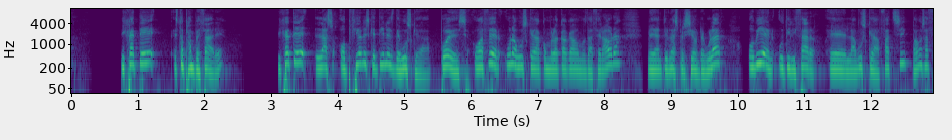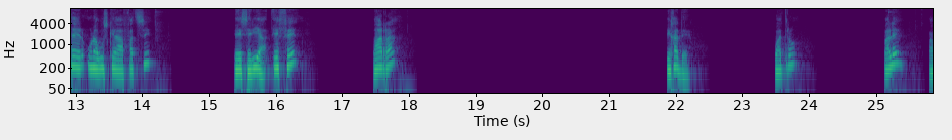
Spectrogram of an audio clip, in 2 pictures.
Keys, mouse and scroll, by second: 2.2-14.1 scroll down 1, 14.1 Escape, 15.8 f, 17.4 shift+/, 19.0 f, 22.8 BackSpace, 23.2 BackSpace, 24.7 Escape, 25.1 Escape.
